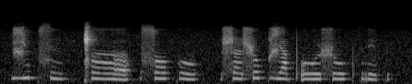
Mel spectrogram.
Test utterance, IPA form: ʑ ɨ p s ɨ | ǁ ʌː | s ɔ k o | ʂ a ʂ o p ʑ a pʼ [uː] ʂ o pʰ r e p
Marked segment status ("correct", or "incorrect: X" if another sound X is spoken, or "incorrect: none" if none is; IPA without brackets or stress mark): incorrect: oː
